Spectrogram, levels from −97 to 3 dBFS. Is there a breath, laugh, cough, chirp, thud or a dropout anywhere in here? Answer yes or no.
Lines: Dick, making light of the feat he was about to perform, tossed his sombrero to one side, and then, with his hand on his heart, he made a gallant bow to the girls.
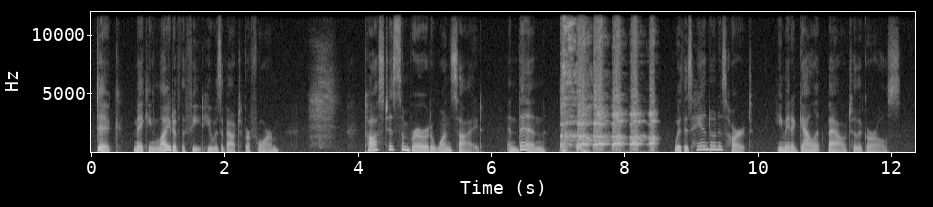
yes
